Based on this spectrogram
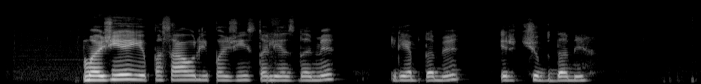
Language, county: Lithuanian, Vilnius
